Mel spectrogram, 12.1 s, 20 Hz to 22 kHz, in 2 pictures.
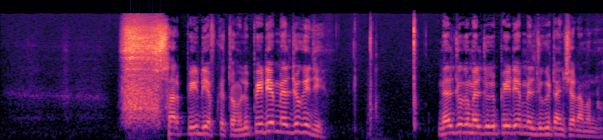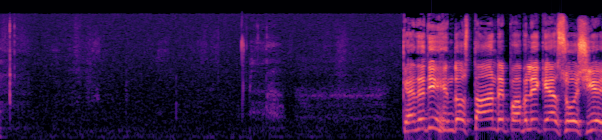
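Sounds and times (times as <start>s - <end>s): faint breathing: 0.0s - 1.7s, 8.5s - 10.0s.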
